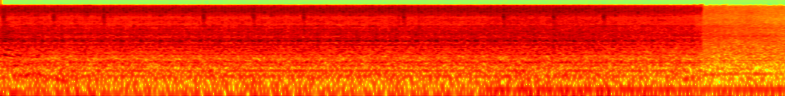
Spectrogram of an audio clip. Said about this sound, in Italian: Ok, l'autobus è arrivato. Yeah! Ce la possiamo fare.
